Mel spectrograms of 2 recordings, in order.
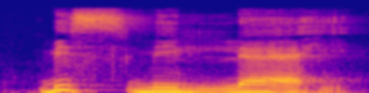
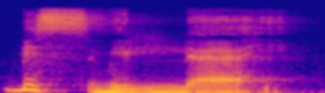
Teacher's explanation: আল্লাহ শব্দের দ্বিতীয় লামের আগে এখানে জের এসেছে, আপনারা জের দেখতে পাচ্ছেন। এই জন্যে আল্লাহ শব্দের দ্বিতীয় লামটিকে বারিক করে পাতলা করে পড়তে হবে।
